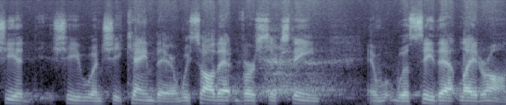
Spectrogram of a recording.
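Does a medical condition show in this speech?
No.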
